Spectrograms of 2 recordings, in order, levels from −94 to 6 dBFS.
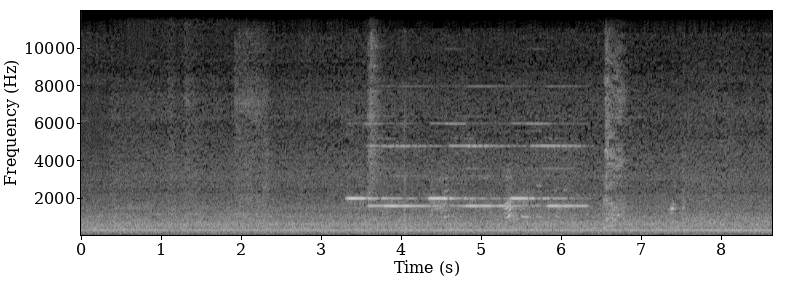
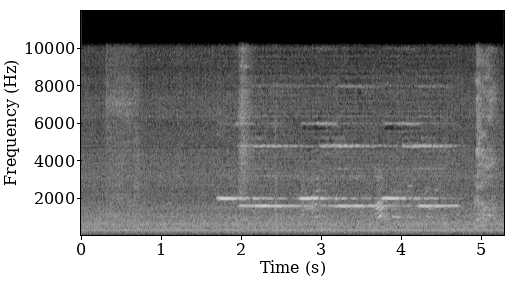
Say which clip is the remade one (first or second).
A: second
